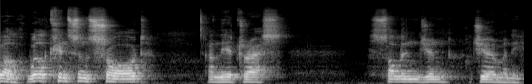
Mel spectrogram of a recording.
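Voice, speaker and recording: Against a quiet background, a man with a North Welsh accent talks at a very slow pace in a relaxed tone with fairly even intonation. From North Wales. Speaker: YouTube wet shaving reviewer. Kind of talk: casual product demo while shaving. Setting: home video recording. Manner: relaxed, chatty with fillers. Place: bathroom. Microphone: camera far.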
